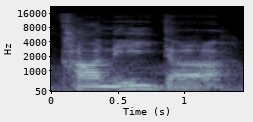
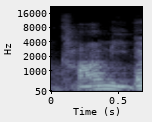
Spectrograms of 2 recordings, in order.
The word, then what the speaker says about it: Kaneda: It's Kaneda. Kaneda. – Right, just to talk about the Kaneda. – Book. – Kaneda.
